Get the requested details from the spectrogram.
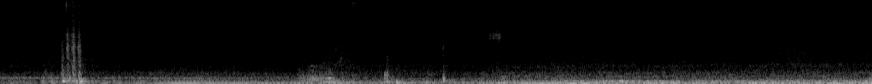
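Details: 2014 Mazda 3: low rumble with sharp, irregular knocking/popping pops while moving and turning the wheel between half and full lock in either direction, loudest in a parking garage; cause unknown.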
